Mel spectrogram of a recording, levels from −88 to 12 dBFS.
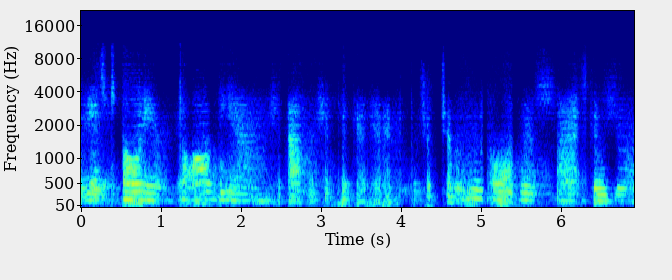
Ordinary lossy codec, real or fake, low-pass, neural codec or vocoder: MP3, 48 kbps; fake; 19.8 kHz; codec, 44.1 kHz, 0.9 kbps, DAC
